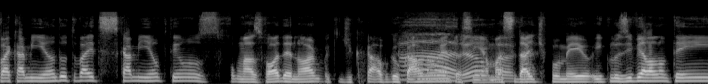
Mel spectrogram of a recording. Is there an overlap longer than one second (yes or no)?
yes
